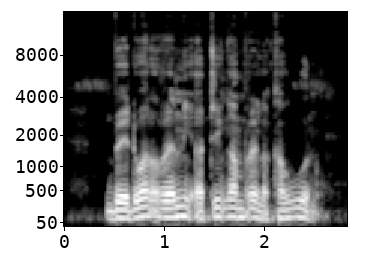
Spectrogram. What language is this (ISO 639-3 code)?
luo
